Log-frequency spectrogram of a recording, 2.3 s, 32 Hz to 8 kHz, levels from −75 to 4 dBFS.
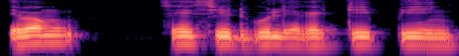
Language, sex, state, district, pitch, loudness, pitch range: Bengali, male, West Bengal, Kolkata, 110 Hz, -19 LUFS, 105-115 Hz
